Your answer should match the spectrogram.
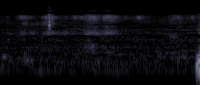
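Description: Faint rustle of poly/cotton broadcloth being handled and pulled open at a serged seam, with a small tick about half a second in.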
